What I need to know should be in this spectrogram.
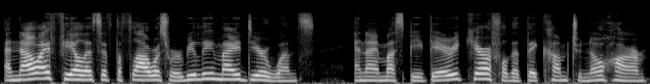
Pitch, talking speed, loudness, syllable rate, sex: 200 Hz, 230 wpm, -16 LUFS, 5.1 syllables/s, female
